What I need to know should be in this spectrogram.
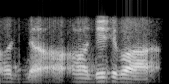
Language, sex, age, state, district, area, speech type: Assamese, male, 60+, Assam, Charaideo, urban, conversation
